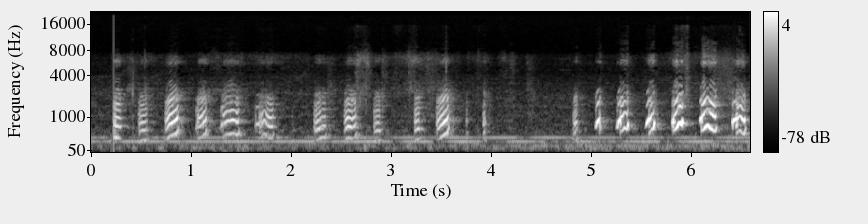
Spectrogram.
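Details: Puppy giving a run of high, whiny yelps, each rising then falling in pitch, about seventeen in quick succession with a short pause midway, over a steady electrical hum.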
